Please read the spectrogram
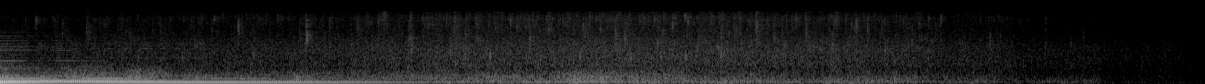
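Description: Steady rain falling, with the song's last low chord ringing out and dying away over the first few seconds. The rain then fades out gradually near the end.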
